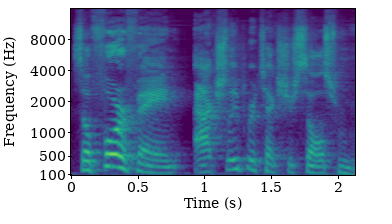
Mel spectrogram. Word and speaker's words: sulforaphane: Sulforaphane, that's what actually makes the vegetables kind of smell. And if it sounds like the word sulfur, you're right. Sulforaphane actually protects your cells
